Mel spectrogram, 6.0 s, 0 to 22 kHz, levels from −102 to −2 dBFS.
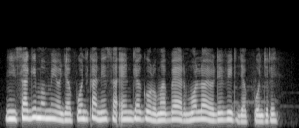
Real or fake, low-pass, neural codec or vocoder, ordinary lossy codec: real; 5.4 kHz; none; none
